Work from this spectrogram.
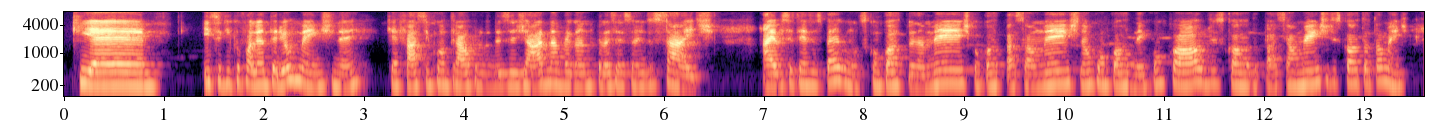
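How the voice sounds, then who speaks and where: A woman speaks fairly quickly in a bright, sharp tone at a medium pitch. Her intonation is flat and monotone, while her loudness swings widely. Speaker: teacher. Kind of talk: lecture.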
